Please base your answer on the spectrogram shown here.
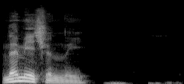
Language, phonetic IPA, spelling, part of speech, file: Russian, [nɐˈmʲet͡ɕɪn(ː)ɨj], намеченный, verb, Ru-намеченный.ogg
- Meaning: past passive perfective participle of наме́тить (namétitʹ)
